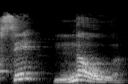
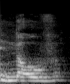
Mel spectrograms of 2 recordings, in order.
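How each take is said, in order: First: The word ends in an open vowel sound. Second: The word ends in a v sound. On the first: A consonant follows the word. "ça c'est devant consonne" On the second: A vowel follows the word. "devant voyelle, on lui rajoute un petit V"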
